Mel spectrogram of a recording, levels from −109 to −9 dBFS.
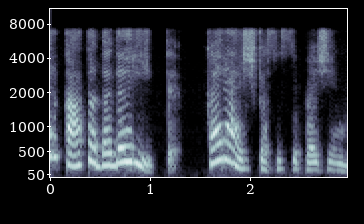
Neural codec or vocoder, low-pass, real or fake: codec, 16 kHz, 4 kbps, FreqCodec, smaller model; 7.2 kHz; fake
